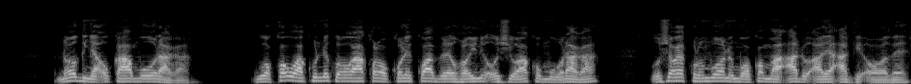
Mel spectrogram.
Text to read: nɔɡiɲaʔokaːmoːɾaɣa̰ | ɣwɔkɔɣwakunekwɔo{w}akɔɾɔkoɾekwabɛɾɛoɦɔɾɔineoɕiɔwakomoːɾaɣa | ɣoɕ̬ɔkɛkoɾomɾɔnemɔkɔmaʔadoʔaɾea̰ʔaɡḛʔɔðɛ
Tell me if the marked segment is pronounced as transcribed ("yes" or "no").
no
